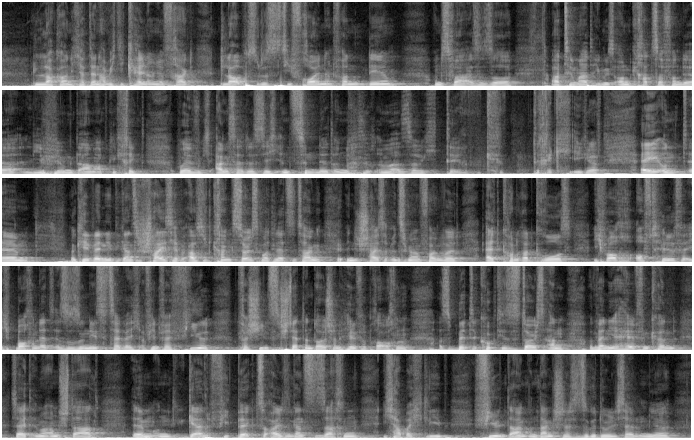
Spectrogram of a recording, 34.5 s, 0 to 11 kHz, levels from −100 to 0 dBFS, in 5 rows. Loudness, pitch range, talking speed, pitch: -22 LUFS, 125-150 Hz, 255 wpm, 140 Hz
